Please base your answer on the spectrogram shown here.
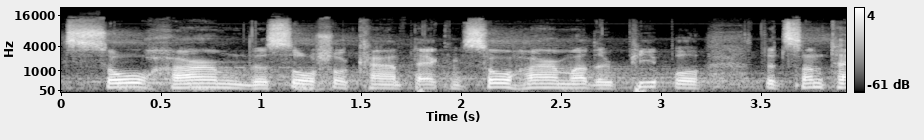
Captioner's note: none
